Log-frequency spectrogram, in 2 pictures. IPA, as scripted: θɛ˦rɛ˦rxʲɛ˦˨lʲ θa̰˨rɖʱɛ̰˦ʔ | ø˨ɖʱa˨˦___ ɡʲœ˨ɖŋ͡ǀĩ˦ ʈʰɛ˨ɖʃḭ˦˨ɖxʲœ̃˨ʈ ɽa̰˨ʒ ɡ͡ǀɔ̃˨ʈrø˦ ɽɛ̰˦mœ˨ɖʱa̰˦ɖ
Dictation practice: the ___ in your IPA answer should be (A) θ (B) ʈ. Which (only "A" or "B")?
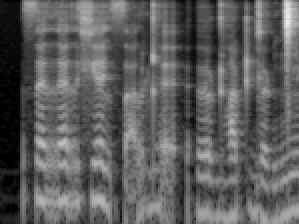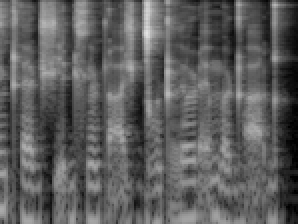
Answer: B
